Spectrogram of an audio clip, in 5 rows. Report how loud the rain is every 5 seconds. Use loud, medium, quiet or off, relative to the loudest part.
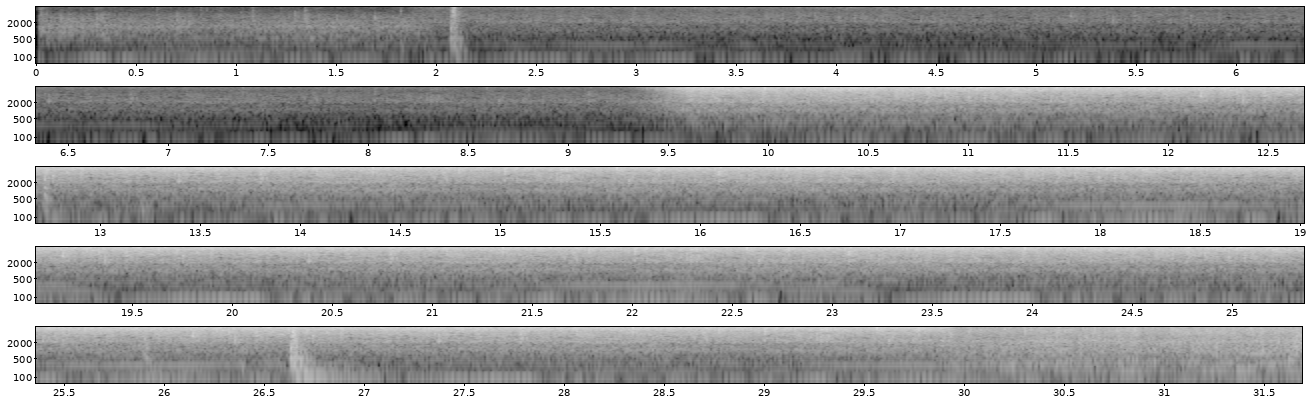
quiet, quiet, loud, loud, loud, loud, loud.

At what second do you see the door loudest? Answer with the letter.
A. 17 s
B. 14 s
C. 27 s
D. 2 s
C.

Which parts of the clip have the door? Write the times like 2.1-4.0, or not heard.
1.3-2.2, 12.7-13.3, 25.9-27.3.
